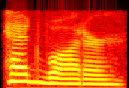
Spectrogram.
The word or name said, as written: headwater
